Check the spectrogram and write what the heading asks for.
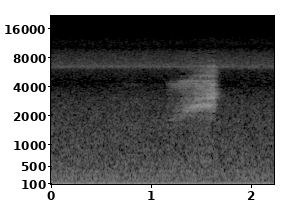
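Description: Plastic gas tubing sliding down through a rubber uniseal in a plastic jar lid, heard as one brief, faint hiss about a second in, over a low steady hum.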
